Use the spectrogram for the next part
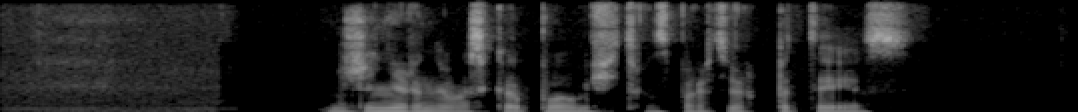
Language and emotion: Russian, neutral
